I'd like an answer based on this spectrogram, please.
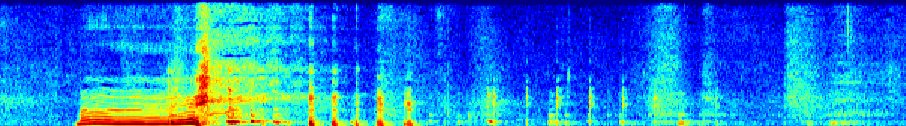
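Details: Dogs Psyche and Harvey, in a strange mood, trading odd noises with each other indoors: one drawn-out, wavering, harmonic whine of about a second, then a run of quick, short huffing pulses that fade away in a quiet room.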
